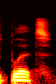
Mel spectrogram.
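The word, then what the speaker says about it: Blitzø: now though why did the name Blitz with a silent o sound familiar to him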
